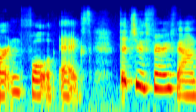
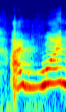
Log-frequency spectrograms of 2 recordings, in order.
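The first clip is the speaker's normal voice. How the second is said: triumphant yell; 7 semitones higher than usual. A narrator's reading. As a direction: shout it like you just won. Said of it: "he yelled".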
